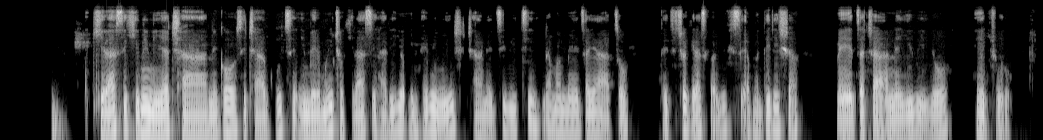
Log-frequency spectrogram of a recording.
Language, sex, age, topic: Rundi, male, 18-24, education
